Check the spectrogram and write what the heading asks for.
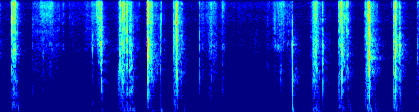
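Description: A tarot deck being shuffled overhand by hand: an irregular series of short, sharp card snaps, several a second, with a brief lull around the middle.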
